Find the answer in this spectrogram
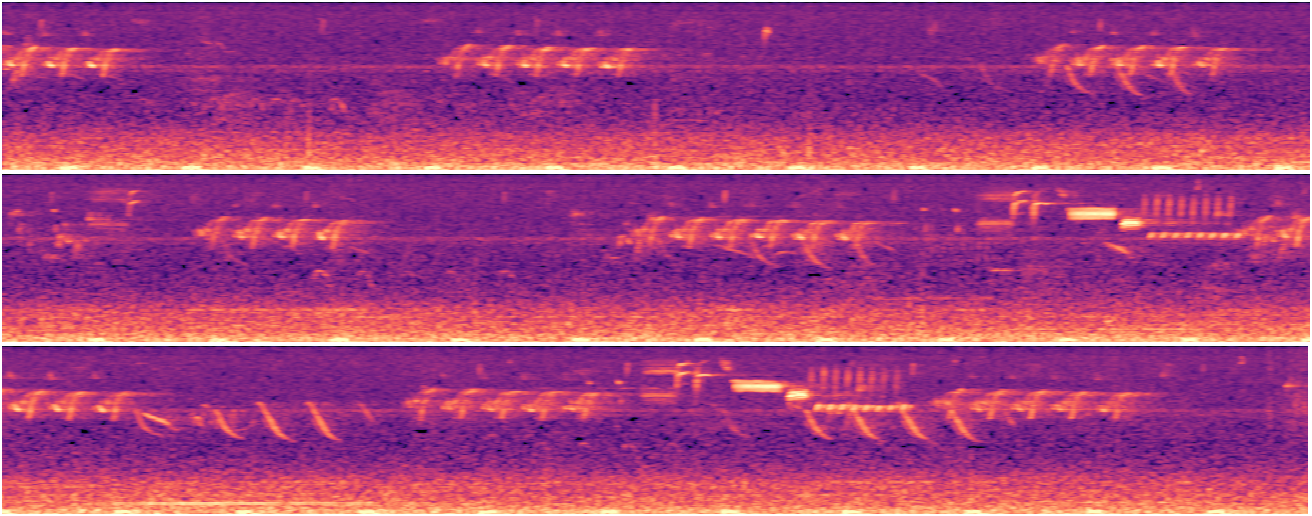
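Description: A bird calling over and over, each call a short series of quick descending notes about every three to four seconds, with a second, higher-pitched bird now and then, over a steady rushing of wind on the microphone.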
